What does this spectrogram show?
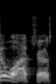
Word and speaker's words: Watros: So it's Cynthia Watros because she's Greek. Cynthia No, no, no. Watros.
